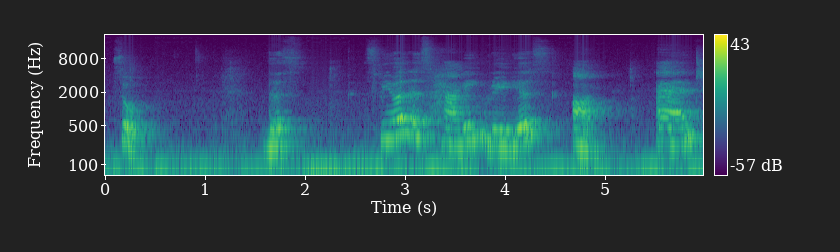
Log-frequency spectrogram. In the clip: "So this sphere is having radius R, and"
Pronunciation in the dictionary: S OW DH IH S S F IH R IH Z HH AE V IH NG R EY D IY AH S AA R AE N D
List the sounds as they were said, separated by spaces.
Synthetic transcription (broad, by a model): S OW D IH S S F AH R IH Z HH AE V IH NG R EY D IY AH S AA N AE N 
